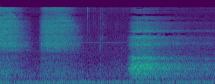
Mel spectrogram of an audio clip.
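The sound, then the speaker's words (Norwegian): Two quick, sharp sniffs in through the nose one after the other, followed by a longer, steady breath out, as a calming breathing exercise. Fairly quiet, with no talking. “Og bare pust i eget tempo. To ganger inn gjennom nesen. Fyll deg opp. Og rolig ut.”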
